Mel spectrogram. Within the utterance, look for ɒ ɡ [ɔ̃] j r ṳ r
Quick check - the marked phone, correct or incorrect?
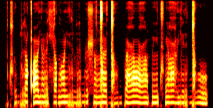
correct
